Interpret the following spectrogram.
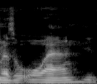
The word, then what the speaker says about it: Quang: were to say it more traditionally, like it would be pronounced as Bopa. All right. And yours? How do you say it? It's Wang.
